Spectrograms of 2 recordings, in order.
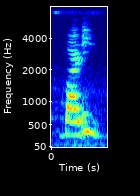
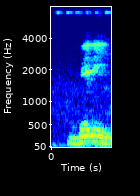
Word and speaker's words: bury: BURY কি উচ্চারণ হবে? বাড়ি। না, বেরি, গুরু।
